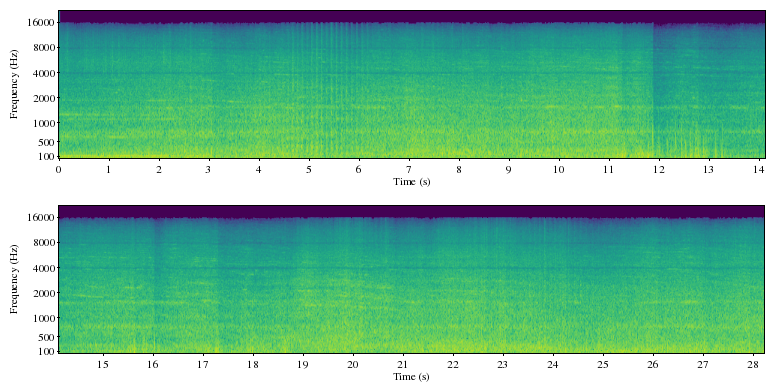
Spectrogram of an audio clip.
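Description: CSX intermodal freight cars rolling past close by: a steady rumble of steel wheels on rail with clickety-clack over the joints, and thin high wheel squeal drifting in and out. The train briefly dips in loudness about halfway through, with a few sharp clacks.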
